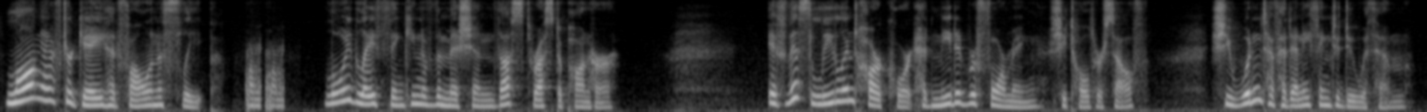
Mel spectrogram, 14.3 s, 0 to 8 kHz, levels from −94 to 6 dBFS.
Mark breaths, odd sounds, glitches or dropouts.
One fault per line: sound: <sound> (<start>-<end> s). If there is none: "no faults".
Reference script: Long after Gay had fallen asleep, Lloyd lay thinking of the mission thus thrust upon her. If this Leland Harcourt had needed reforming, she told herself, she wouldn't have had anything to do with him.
sound: laugh (2.5-2.9 s)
